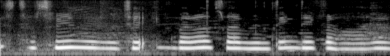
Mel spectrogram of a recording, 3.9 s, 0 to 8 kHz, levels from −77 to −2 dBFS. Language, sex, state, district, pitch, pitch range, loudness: Hindi, female, Arunachal Pradesh, Papum Pare, 315 Hz, 300-330 Hz, -13 LUFS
